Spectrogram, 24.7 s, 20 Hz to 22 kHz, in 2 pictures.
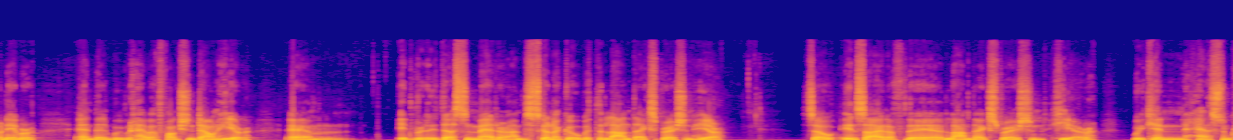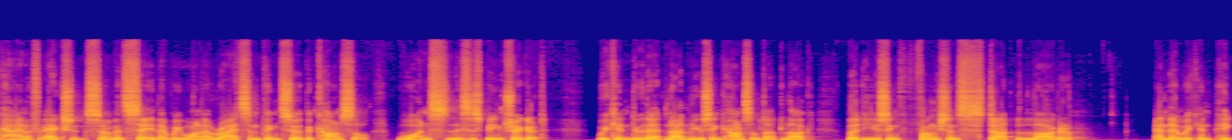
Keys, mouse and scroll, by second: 1.7 click, 3.6 Escape, 4.3 ctrl+z, 8.0 Up, 9.5 click, 13.5 f, 14.3 BackSpace, 20.8-24.0 typing, 24.6 Down.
